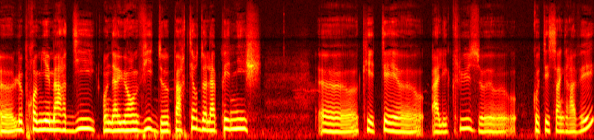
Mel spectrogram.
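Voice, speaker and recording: Speaking at a very slow pace with long, frequent pauses, a woman with a fairly low pitch keeps her intonation fairly even in a dry, close recording with no echo. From Brittany, Morbihan. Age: 60s. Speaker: local resident. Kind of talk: panel discussion. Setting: outdoors.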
